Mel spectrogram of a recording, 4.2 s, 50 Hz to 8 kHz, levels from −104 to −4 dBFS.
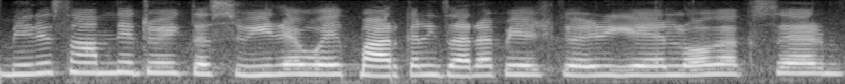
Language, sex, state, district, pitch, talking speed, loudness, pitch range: Urdu, female, Andhra Pradesh, Anantapur, 305 Hz, 240 wpm, -18 LUFS, 290-335 Hz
